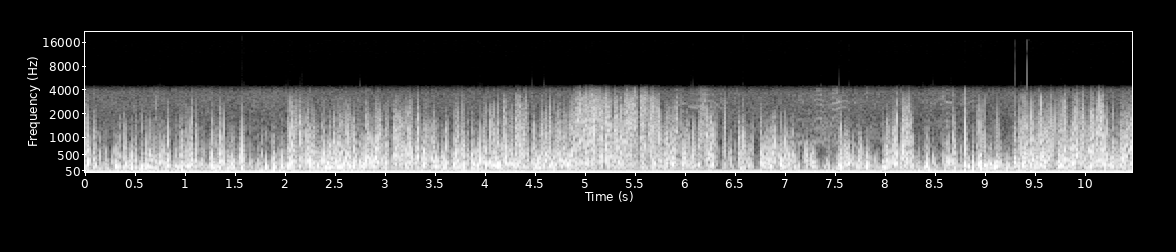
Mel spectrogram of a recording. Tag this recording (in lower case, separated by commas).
speech, bleat, sheep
